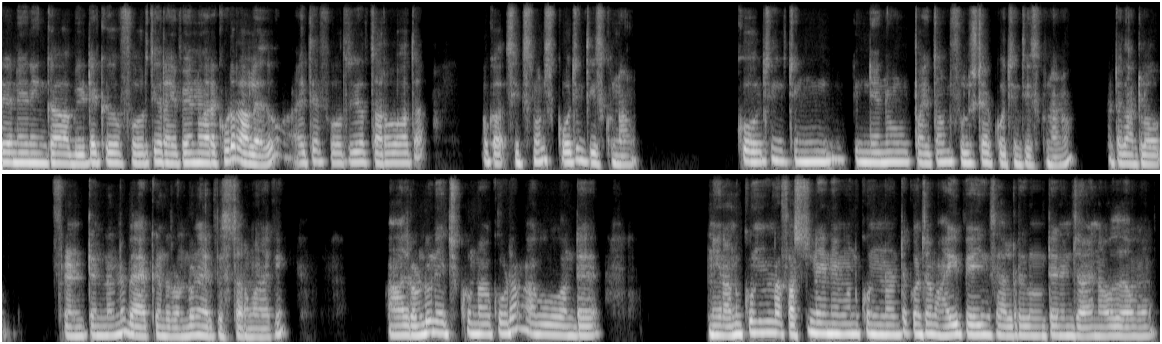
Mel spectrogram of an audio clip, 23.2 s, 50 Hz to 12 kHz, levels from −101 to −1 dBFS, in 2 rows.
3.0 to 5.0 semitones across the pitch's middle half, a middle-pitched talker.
No: narrow, 2.6 semitones; medium, 155 Hz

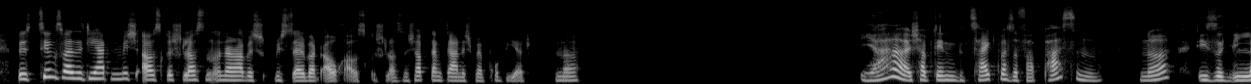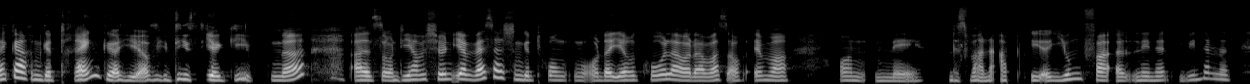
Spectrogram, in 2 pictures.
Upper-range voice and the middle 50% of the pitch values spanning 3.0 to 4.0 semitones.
Yes: high, 195 Hz; average, 3.3 semitones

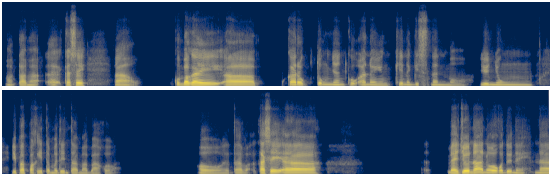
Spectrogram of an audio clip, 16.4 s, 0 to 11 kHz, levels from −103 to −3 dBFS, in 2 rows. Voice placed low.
Yes: low, 125 Hz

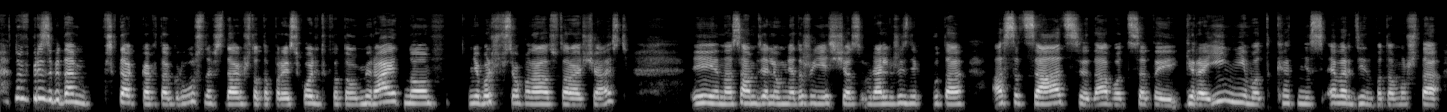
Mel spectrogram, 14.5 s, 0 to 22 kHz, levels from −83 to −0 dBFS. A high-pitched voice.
Yes: high, 220 Hz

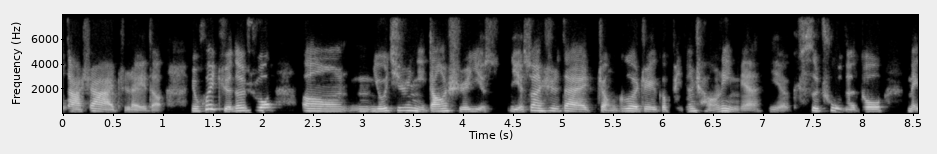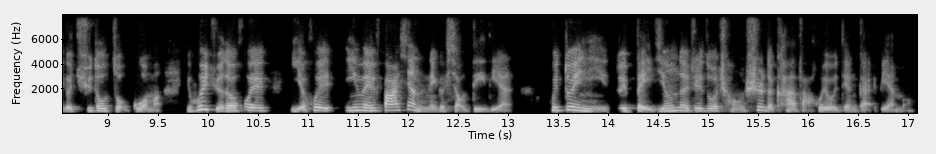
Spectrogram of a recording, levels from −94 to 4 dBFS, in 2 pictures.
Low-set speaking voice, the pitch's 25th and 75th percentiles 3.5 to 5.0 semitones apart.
No: high, 195 Hz; average, 3.8 semitones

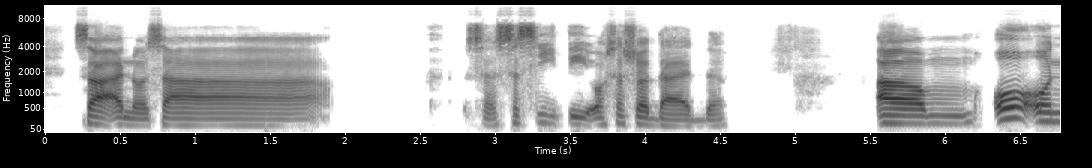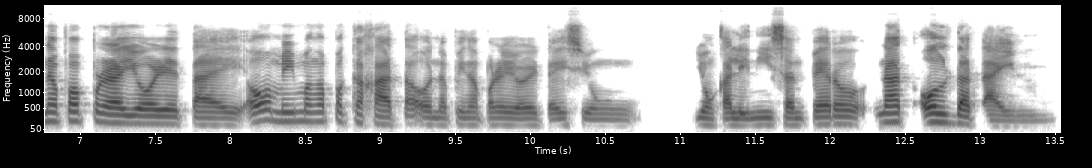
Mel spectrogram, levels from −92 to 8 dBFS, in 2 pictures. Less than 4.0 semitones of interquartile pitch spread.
No: average, 4.7 semitones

